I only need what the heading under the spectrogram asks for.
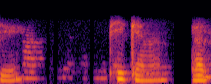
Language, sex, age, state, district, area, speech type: Hindi, female, 18-30, Madhya Pradesh, Betul, rural, conversation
